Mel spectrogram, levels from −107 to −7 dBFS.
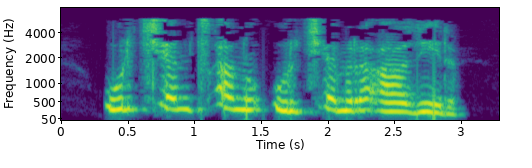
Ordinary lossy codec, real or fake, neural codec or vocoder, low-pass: MP3, 24 kbps; real; none; 7.2 kHz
